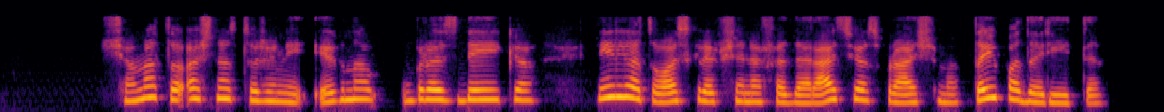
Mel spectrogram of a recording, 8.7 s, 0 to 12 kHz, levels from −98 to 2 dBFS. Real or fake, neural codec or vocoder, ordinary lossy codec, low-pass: fake; codec, 16 kHz, 8 kbps, FunCodec, trained on Chinese and English, 25 frames a second; Opus, 64 kbps; 7.2 kHz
